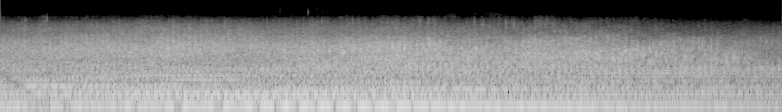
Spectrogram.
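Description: A de Havilland Gipsy Major-engined biplane, a touring and aerobatic training aircraft, at an airshow: a loud, steady propeller-engine drone held throughout and easing slightly at the end.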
